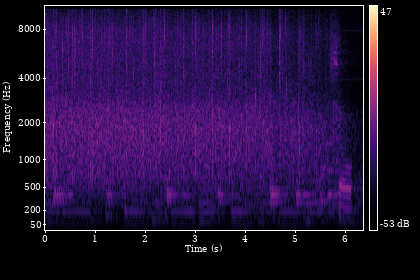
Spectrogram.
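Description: Audience applauding over a jazz group still playing: low upright bass and piano notes repeat in a steady pattern beneath the clapping. The clapping cuts off near the end.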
